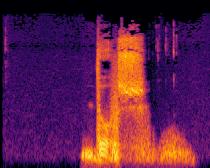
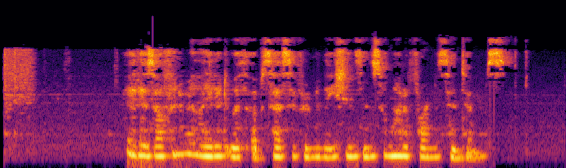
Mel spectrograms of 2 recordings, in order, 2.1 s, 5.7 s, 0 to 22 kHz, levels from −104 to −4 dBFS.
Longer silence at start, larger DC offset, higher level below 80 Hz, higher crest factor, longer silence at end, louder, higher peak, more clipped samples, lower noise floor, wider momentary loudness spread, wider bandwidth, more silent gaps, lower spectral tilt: first, 0.8 s vs 0.05 s; neither; about the same, -60 dBFS vs -56 dBFS; about the same, 18 dB vs 18 dB; second, 0.2 s vs 0.55 s; about the same, -14 LUFS vs -16 LUFS; about the same, 0 dBFS vs 0 dBFS; neither; first, -64 dBFS vs -54 dBFS; first, 18 LU vs 9 LU; first, 15 kHz vs 10 kHz; neither; second, -2 dB/octave vs -3.5 dB/octave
